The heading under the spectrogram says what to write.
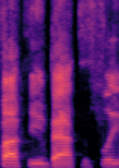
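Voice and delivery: plain

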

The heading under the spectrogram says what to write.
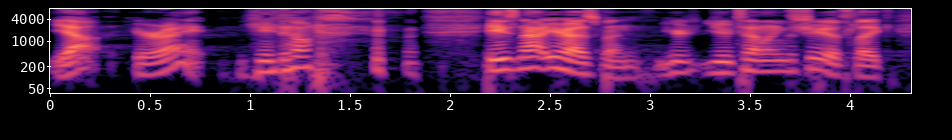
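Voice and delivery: playful laughing voice.

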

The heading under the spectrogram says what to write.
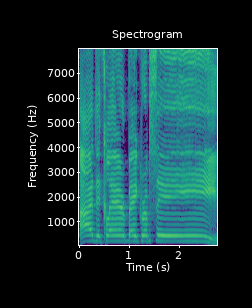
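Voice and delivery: mock shrill, loud shouting, bankruptcy stretched out. Retelling an episode where Michael walks into the office, imitating Michael shouting. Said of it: "he just starts shouting".

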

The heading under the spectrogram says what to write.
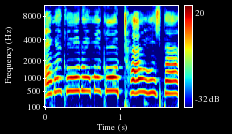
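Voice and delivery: put-on excited screaming. Recounting Tyler's return in a storyline, retelling her excited screaming. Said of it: "I was screaming".

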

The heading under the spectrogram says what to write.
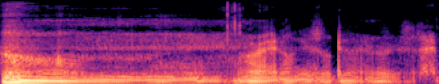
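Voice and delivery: very low, deep, slow dragging drawl. Retelling how an actor accepted a film offer: Harrison Ford impression. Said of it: "that was my Harrison Ford impersonation".

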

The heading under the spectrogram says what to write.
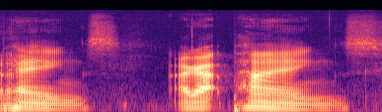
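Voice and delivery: a little Southern twang. Saying the episode title the way it sounds, a little Southern accent. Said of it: "Without sounding a little Southern".

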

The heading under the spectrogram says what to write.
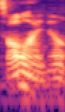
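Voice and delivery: low, soft, half-dejected, downcast voice. Recapping a movie scene, quoting the hobo's answer to Abby; retelling a dejected line. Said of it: "almost dejectedly".

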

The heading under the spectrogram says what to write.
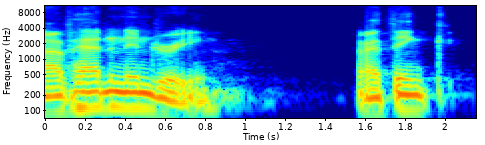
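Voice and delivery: normal talking voice

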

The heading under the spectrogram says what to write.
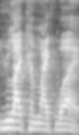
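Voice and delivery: usual speaking voice

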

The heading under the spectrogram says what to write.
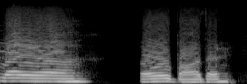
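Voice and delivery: put-on cartoon donkey voice. Answering a co-host half-heartedly, then sounding like Eeyore. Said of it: "I'm starting to sound like Eeyore".

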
